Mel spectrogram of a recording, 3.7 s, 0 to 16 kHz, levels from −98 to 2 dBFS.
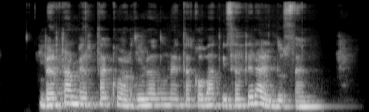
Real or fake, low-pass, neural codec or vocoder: fake; 14.4 kHz; codec, 44.1 kHz, 7.8 kbps, DAC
